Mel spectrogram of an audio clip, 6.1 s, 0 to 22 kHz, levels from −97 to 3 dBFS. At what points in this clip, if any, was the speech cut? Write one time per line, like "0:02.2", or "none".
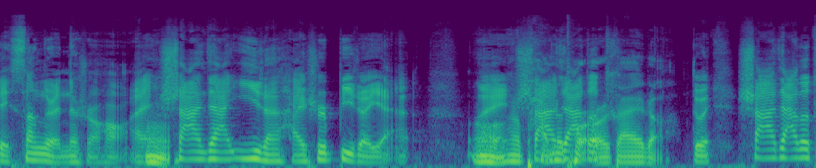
none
